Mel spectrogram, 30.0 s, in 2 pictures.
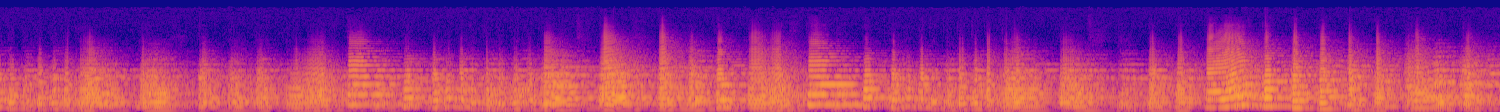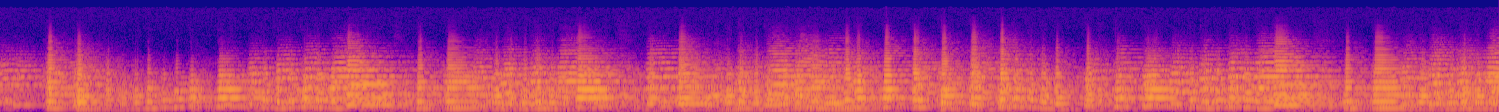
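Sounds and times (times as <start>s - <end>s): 
trombone: 0.0s - 29.9s.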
